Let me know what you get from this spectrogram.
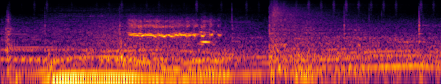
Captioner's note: suspenseful music; tires screeching; suspenseful music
